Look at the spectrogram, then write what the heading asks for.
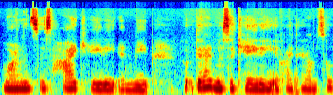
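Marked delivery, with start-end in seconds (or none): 0.1-1.9 hushed ASMR-like murmur; whisper. Real, not acted. Streamer whispers chat messages to viewers.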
